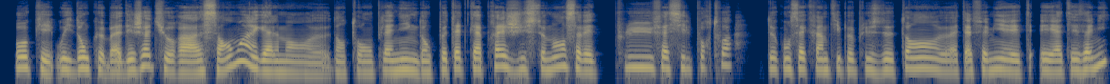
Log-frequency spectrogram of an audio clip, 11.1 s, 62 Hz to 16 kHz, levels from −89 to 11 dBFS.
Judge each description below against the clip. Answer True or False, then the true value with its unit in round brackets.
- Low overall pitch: False (165 Hz)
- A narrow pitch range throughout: False (3.3 semitones)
